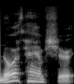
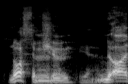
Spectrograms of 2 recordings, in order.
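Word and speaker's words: Northamptonshire: My name is and I'm from North Hampshire in the UK. Northamshire. So, North uh Northamshire. North. Yeah, I got to say it right. They staple it all together.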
